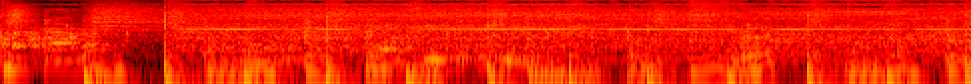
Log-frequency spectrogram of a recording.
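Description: Hair dryer blowing steadily with a thin high whine, dipping briefly about half a second in, while being used to dry a wet puppy. Background music with a steady beat runs underneath.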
